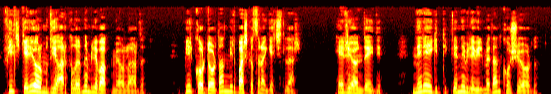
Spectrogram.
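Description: A man reading a story aloud as narrator, in a steady, expressive way. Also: on the high side, quick pace, dry recording. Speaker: audiobook narrator.

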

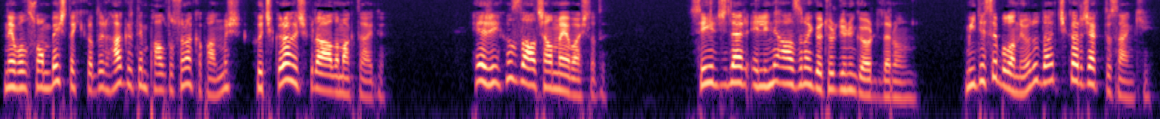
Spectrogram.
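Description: A man narrating a storybook aloud in a steady, measured reading voice, close to the mic. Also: high-pitched, dry recording. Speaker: audiobook narrator.

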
